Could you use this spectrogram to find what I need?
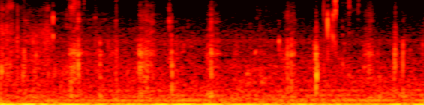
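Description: Someone chews a freshly torn leaf of wild lettuce, with many soft, irregular crunches and bites and no talk.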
